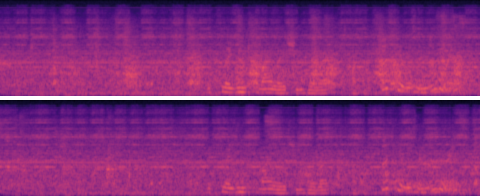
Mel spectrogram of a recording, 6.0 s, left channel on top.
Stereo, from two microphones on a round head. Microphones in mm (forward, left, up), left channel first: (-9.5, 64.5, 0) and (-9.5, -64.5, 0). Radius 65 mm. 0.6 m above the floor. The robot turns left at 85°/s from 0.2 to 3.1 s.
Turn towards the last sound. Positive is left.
turn(degrees=25)  # may be behind; listen again after turning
